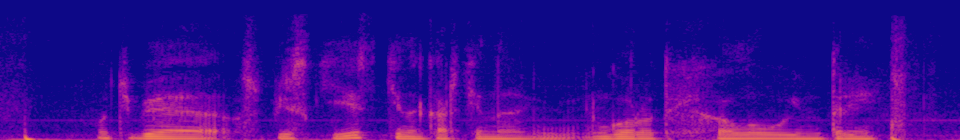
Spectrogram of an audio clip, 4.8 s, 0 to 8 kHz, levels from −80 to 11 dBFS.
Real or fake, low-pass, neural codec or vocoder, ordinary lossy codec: real; 7.2 kHz; none; MP3, 48 kbps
